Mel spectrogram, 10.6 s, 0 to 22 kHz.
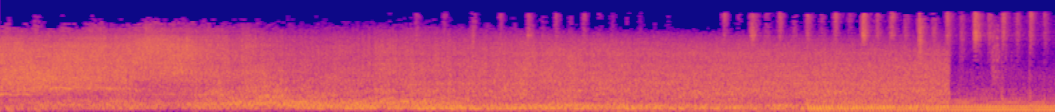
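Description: Steady jet roar from a twin-engine F/A-18 Hornet accelerating down the runway on its takeoff roll, heard over background music. The roar cuts off suddenly near the end, leaving the music.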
